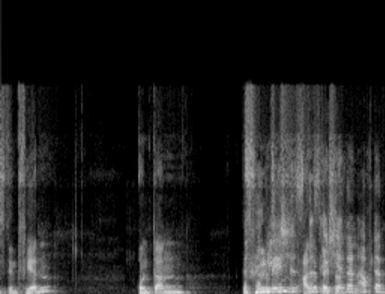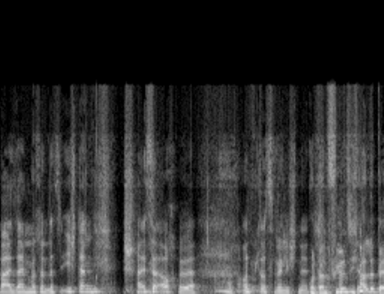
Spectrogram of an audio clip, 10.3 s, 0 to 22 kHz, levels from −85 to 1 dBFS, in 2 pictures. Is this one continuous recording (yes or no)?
yes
